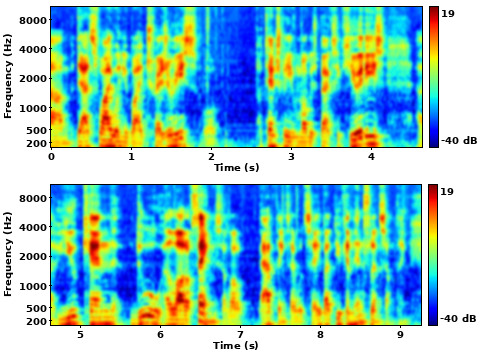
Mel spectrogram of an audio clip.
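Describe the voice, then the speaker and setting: Speaking very fast with a German accent, a man at medium pitch uses lively intonation while audible room echo surrounds his voice. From Germany. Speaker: currency fund manager. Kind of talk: interview.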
